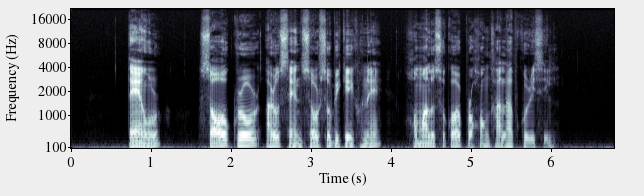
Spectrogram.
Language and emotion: Assamese, neutral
